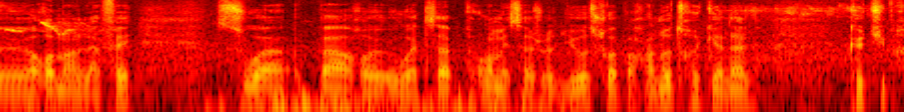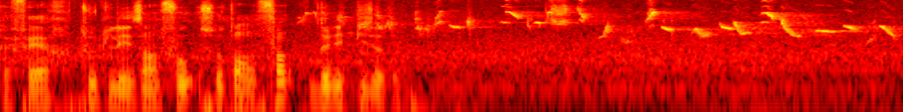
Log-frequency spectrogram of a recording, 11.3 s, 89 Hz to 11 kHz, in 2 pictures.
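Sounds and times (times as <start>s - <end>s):
bird chirping: 0.0s - 0.8s, 3.7s - 11.2s
speech: 0.0s - 8.6s.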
